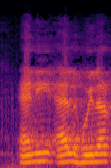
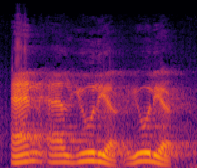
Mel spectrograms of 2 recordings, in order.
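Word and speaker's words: Anne L'Huillier: देखिए बच्चों जो हमें दिखाई दे रहा है हम वही याद करेंगे, वरना इसका actual pronunciation एनी एल व्हीलर नहीं है, एन एल यूलियर।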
